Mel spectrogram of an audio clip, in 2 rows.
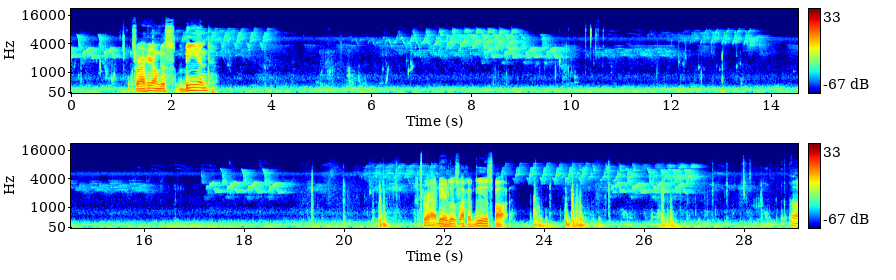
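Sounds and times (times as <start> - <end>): songbird trilling: 17.2 - 19.7, 23.0 - 28.0
light knocks: 23.7 - 25.4.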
